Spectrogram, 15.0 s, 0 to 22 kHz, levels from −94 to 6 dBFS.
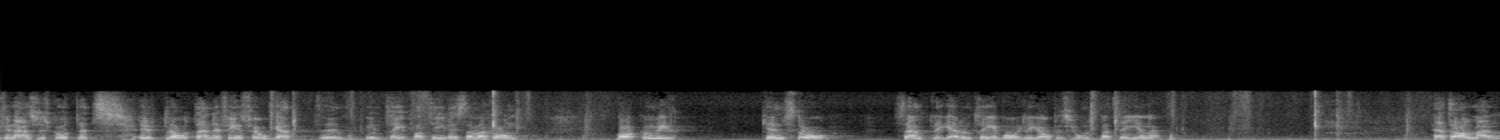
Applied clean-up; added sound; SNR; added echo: none; Walk, footsteps; 15 dB; reverberation time 0.2 s.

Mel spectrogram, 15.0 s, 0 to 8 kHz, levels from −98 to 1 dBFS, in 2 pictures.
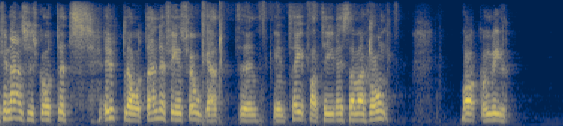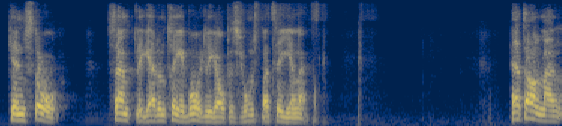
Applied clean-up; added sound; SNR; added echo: neural mask model DeepFilterNet 3.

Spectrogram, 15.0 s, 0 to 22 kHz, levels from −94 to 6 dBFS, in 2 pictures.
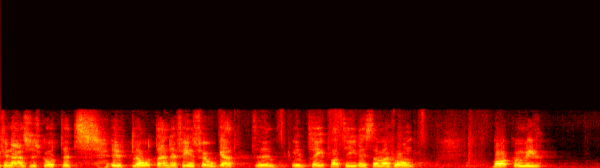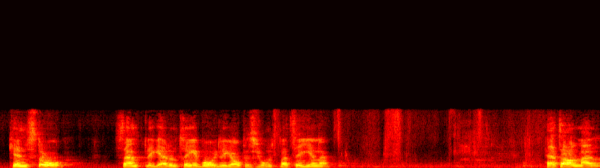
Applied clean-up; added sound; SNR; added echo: neural separator model SepFormer DNS4.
